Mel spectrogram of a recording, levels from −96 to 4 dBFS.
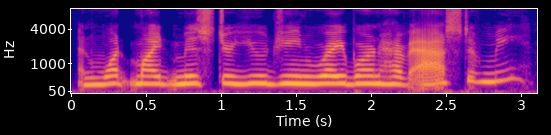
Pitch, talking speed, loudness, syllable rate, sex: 240 Hz, 195 wpm, -18 LUFS, 4.7 syllables/s, female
